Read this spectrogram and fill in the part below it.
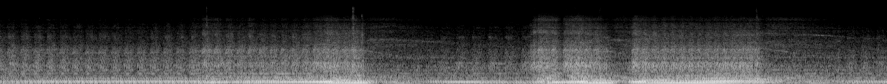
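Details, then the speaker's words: High-mileage Cat 3406 mechanical diesel in an older button-start truck at an auction yard, showing decent oil pressure: an even, low idle clatter with a steady beat and no knocking. It sounds healthy. "3406 mechanical, lots of miles, so it hopefully goes for a cheap price. Decent oil pressure. Oh, it sounds good too."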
